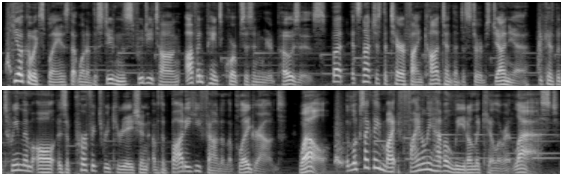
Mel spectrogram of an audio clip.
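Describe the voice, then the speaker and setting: A man's voice: mid-range voice, a bit bright. A man narrating a scripted story recap in an informal, wry storytelling manner.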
